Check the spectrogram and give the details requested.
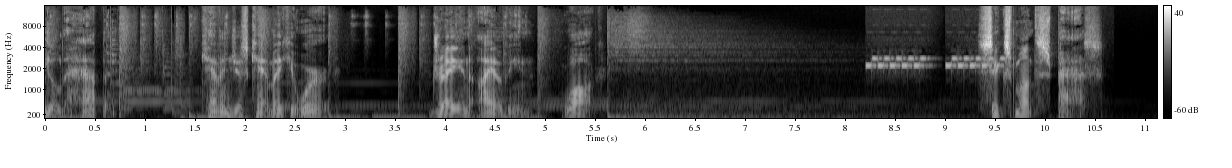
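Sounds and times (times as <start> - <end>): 
speech: 0.0 - 0.9, 1.6 - 3.0, 3.8 - 5.7, 9.4 - 10.6
telephone ringing with a warbling electronic trill: 8.2 - 9.8.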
